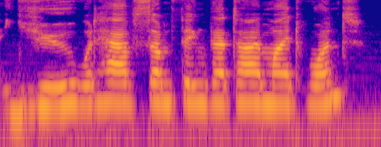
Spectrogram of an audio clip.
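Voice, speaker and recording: A woman's voice: mid-range voice, flat delivery, moderate pace, a bit bright, soft background music. A woman hosting a let's play, giving roleplay commentary and slipping into regal in-character lines.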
